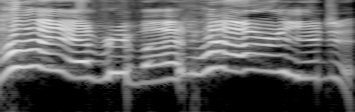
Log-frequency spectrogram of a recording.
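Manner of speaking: loud, very high, projected presenter voice. Describing greeting people right after streaming, she slips into a loud stage voice. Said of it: "I still have my stage voice".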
